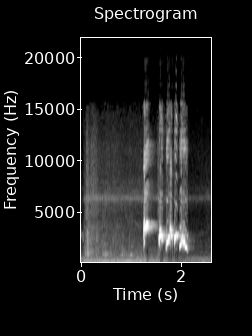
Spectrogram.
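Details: Red-whiskered bulbul song played to excite caged birds in Thailand: one short phrase of four or five bright, slurred whistled notes falling from high to mid pitch, given once over a quiet background.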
